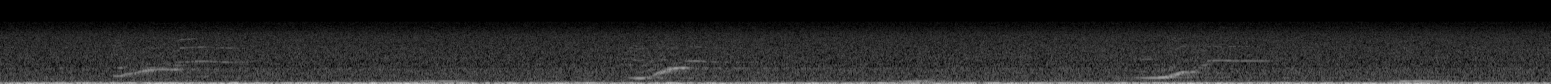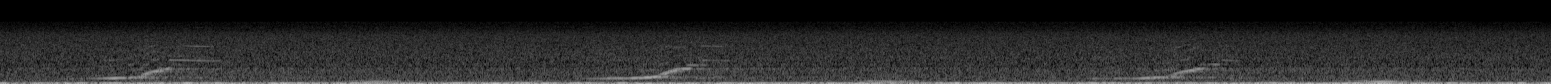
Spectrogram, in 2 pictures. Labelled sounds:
1.7	2.2	humpback whale, 1.0 to 2.2 kHz
6.7	7.1	humpback whale, 0.80 to 1.2 kHz
12.0	12.7	humpback whale, 0.80 to 1.2 kHz
17.2	17.7	humpback whale, 1.1 to 2.4 kHz
22.5	22.8	humpback whale, 2.2 to 2.4 kHz

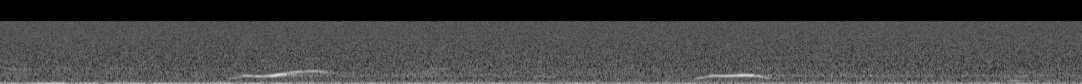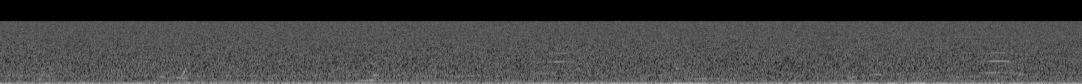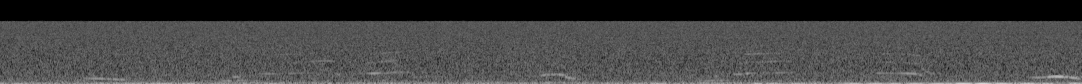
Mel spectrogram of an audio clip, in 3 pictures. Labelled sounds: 20.7	20.9	humpback whale, 1.0 to 1.2 kHz
24.8	25.0	humpback whale, 1.0 to 1.2 kHz
29.1	29.4	humpback whale, 1.5 to 1.6 kHz

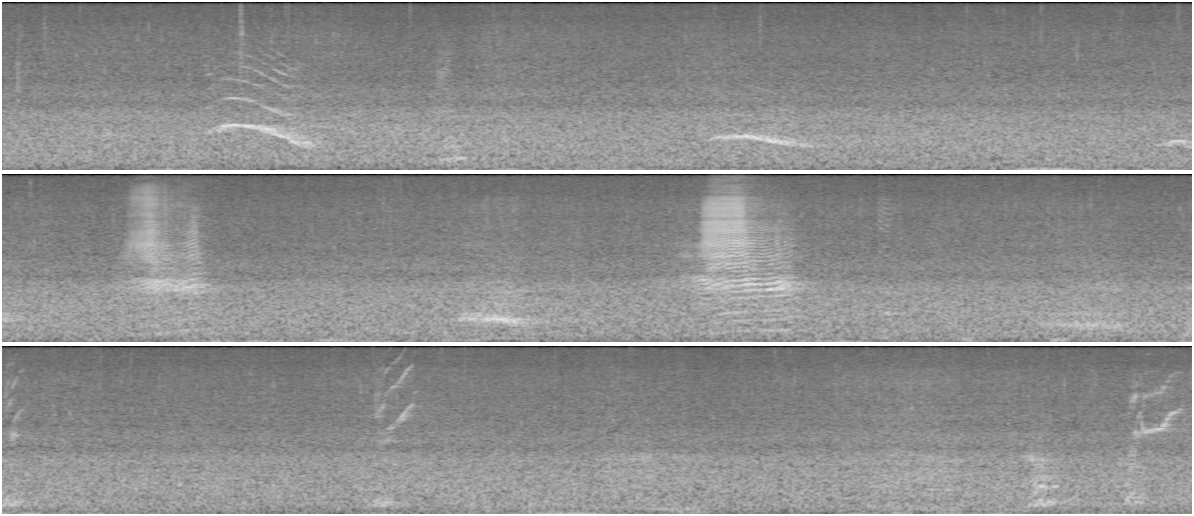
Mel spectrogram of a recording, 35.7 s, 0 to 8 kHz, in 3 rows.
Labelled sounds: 2.2	2.9	humpback whale, 0.88 to 3.4 kHz
13.2	13.9	humpback whale, 0.78 to 1.2 kHz
18.7	19.8	humpback whale, 0.78 to 5.4 kHz
27.6	28.0	humpback whale, 1.7 to 3.0 kHz
35.1	35.6	humpback whale, 1.5 to 4.1 kHz

